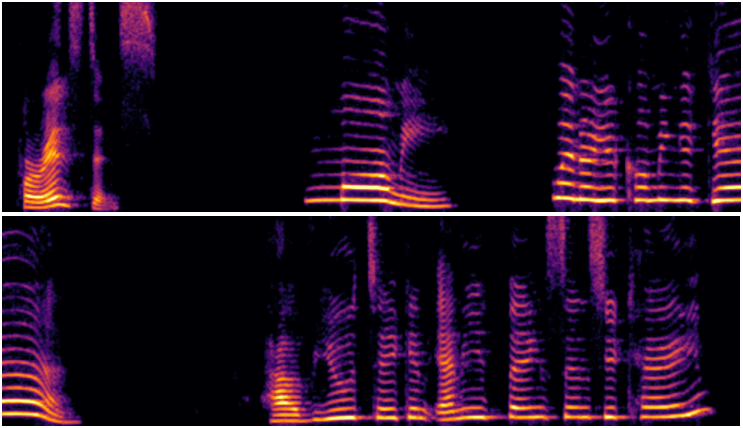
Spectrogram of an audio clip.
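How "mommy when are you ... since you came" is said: high rising tune with warm interest. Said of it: "questions showing warm personal interest".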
